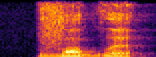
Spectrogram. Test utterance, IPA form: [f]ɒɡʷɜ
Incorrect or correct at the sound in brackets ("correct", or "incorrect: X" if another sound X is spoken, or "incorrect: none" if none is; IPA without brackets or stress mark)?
incorrect: v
